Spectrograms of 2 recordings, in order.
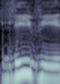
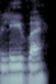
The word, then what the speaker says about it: Levi: of the bone zone i used to pronounce levy instead of levi it's why i do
